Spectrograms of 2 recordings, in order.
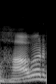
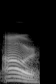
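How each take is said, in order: First: हावर with a spoken h at the start; wrong pronunciation. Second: आवर starting on the vowel, no h; silent h. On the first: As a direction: say हावर as "hour" with a breathy h. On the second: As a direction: say आवर as "our", h dropped. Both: Shown as a demonstration. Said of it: "इसको हम हावर नहीं कहते".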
